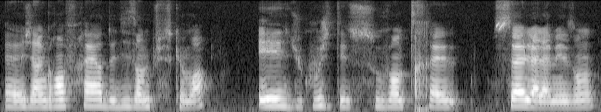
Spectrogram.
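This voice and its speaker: A young woman in her twenties speaks at a middling pitch about her past, pausing often and restarting sentences. Her delivery is halting and full of fillers. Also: flat delivery, a little mellow. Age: 20s. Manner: hesitant, many fillers and restarts. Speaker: guest. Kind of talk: personal confession in conversation.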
